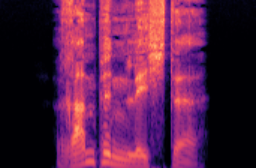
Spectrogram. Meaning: dative of Rampenlicht
- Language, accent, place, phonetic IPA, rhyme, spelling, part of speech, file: German, Germany, Berlin, [ˈʁampn̩ˌlɪçtə], -ampn̩lɪçtə, Rampenlichte, noun, De-Rampenlichte.ogg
